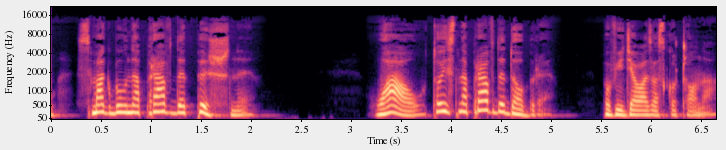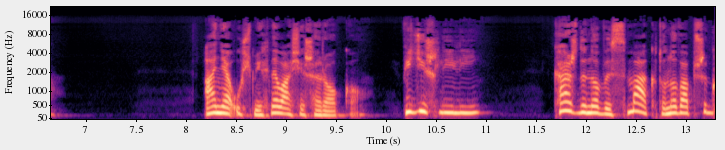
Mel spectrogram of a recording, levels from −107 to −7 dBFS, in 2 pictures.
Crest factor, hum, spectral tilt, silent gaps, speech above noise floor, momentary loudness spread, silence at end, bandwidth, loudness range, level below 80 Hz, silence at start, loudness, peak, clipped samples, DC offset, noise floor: 16 dB; none; -6 dB/octave; none; 63 dB; 12 LU; 0 s; 14 kHz; 3 LU; -60 dBFS; 0 s; -17 LUFS; -2 dBFS; under 0.1%; under 0.1%; -79 dBFS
